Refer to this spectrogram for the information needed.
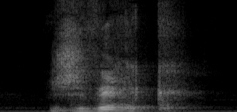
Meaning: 1. cloud 2. cloud cover
- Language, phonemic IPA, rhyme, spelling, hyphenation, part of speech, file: Dutch, /zʋɛrk/, -ɛrk, zwerk, zwerk, noun, Nl-zwerk.ogg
